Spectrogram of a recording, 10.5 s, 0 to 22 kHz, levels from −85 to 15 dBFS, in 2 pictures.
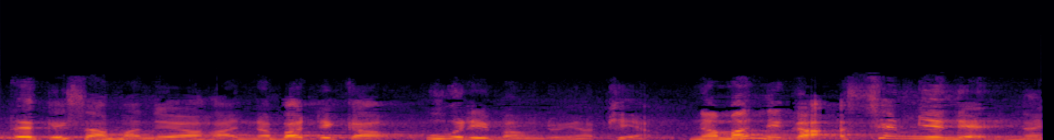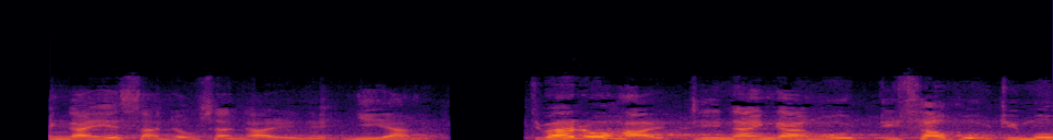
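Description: At 5.21 s the audio stops dead and stays silent until 5.52 s. This is a rebuffering stall. The player ran out of downloaded audio and paused while waiting for more. The sound then picks up exactly where it left off. A second stall follows at 7.52 s and lasts until 7.90 s. The two stalls add about 0.32 s and 0.38 s of silence. The pauses stretch the timing, but no audio is skipped.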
